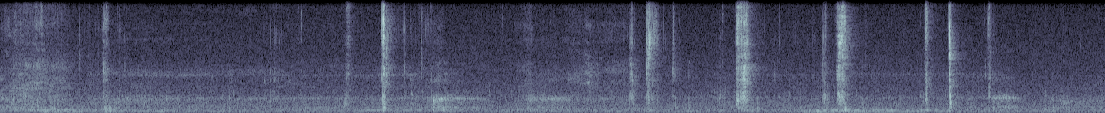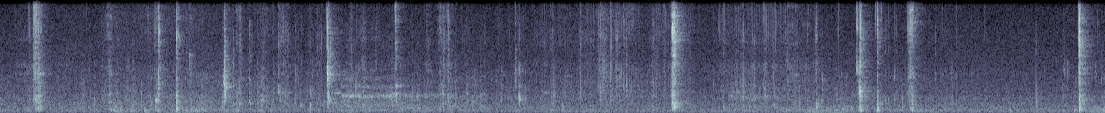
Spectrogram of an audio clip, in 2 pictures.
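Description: Close-miked eating: chewing curry meat with irregular sharp wet mouth clicks and lip smacks.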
